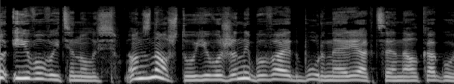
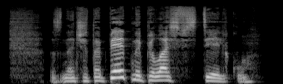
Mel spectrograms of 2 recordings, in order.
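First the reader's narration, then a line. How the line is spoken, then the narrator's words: Angry. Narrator (Russian): зло сказал Ива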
